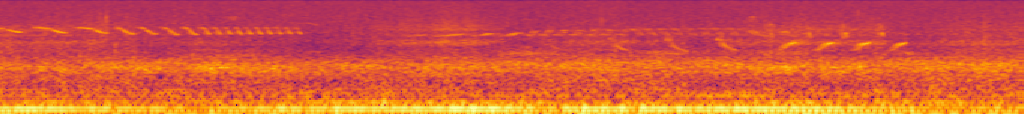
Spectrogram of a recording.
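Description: Small songbirds singing: a rapid trill of short high notes for about the first two seconds, then a few quick down-slurred whistles about five seconds in. A steady low hum runs under it.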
